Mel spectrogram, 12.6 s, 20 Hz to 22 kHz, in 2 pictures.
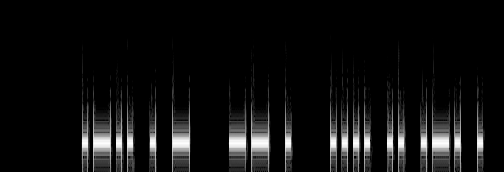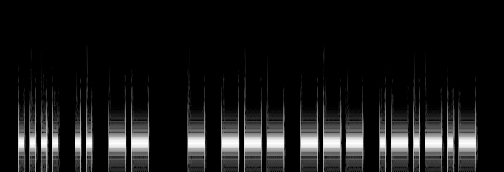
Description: Morse code, heard as a keyed tone, about 17 wpm, 700 Hz. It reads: LET ME HIRE HIM TOO.
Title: Sentences from Top 1400 Words 17wpm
